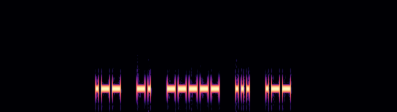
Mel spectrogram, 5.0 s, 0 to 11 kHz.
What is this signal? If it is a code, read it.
Morse code, heard as a keyed tone, about 36 wpm, spaced as for 25 wpm, 700 Hz. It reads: WN0SW
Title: USA Call Signs - 5 Characters - 2x Character Spacing - 35wpm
